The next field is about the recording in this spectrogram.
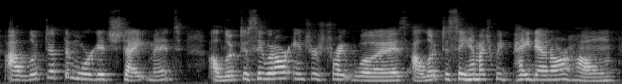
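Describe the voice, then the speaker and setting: Bright-voiced woman, voice still worn. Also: on the high side, fairly quick. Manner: chatty, talks in long run-on stories. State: voice still recovering, slightly worn. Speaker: budgeting vlogger. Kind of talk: casual off-the-cuff chat to camera.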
